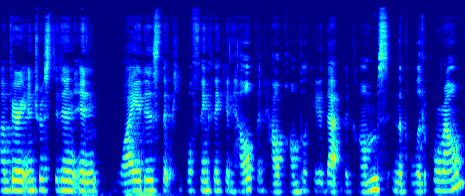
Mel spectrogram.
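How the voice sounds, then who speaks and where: A woman with an American accent, medium pitch, and monotone, flat intonation at a very fast pace, in a dry, close sound with no echo. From US South, North Carolina. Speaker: professor and author. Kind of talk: interview about a book.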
